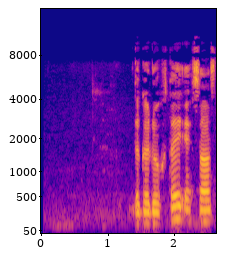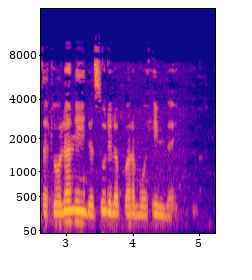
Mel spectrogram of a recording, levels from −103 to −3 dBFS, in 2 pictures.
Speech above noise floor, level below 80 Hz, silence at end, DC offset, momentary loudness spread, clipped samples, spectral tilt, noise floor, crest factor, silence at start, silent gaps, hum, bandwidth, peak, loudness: 37 dB; -70 dBFS; 0.65 s; under 0.1%; 13 LU; under 0.1%; -3 dB/octave; -58 dBFS; 20 dB; 1.4 s; none; none; 9.6 kHz; -2 dBFS; -21 LUFS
